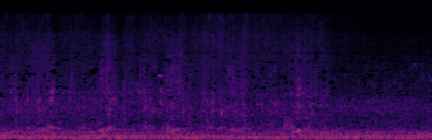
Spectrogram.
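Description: Faint, irregular crunching of a horse chewing a mouthful of hay, over a low steady hum.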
